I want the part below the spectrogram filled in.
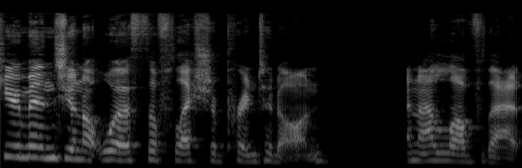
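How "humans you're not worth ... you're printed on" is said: normal talking voice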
